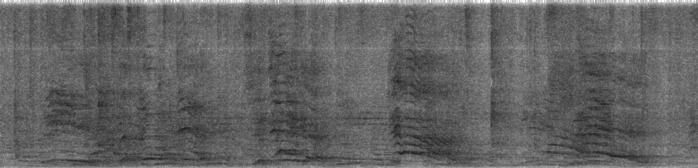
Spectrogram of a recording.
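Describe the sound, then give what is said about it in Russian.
A crowd of children plays noisily at contests and games around a New Year tree in a hospital, with overlapping high-pitched shouts, calls and chatter filling the space continuously, rising and falling in waves. “И в этот раз никто не будет ругать их за шум и гам.”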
